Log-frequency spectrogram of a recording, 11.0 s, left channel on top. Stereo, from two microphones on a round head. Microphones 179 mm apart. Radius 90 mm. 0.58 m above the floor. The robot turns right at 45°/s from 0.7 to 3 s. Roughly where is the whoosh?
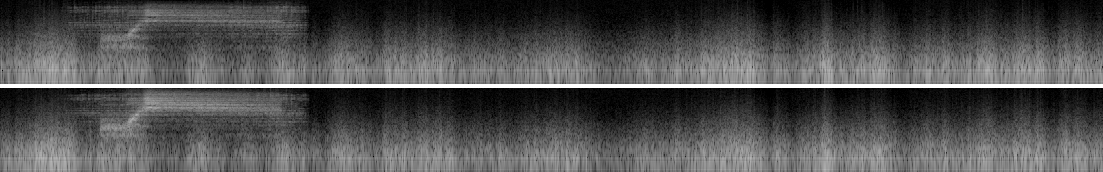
Right.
